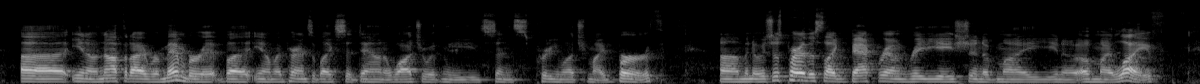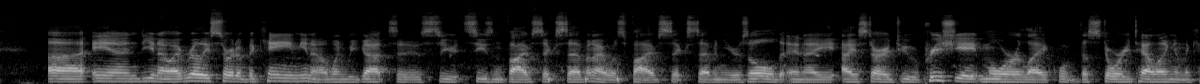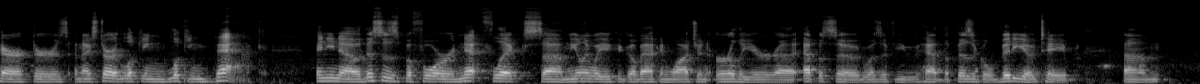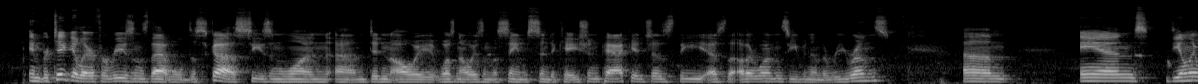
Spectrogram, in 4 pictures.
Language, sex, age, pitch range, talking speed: English, male, 20-39, 115-140 Hz, 190 wpm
